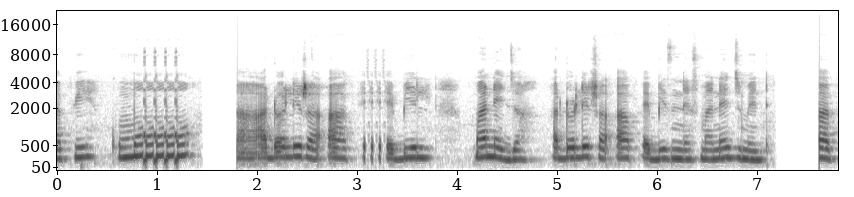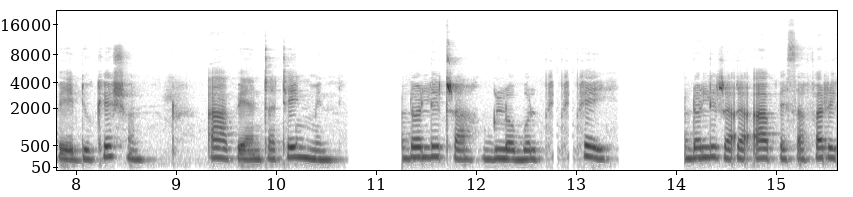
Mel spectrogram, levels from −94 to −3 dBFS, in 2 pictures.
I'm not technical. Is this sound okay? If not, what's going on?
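No. There are two problems. Repeated frames: at 0.85 to 1.27 s, 3.07 to 3.31 s, 12.76 to 13.08 s and 14.59 to 14.72 s, a snippet of about 0.08 to 0.16 s plays again, once to four times, like a stutter. Clipped start after a pause: at 1.74, 7.55, 11.19 and 14.03 s, speech after a brief silence loses its first 70 to 80 ms, so it begins abruptly.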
